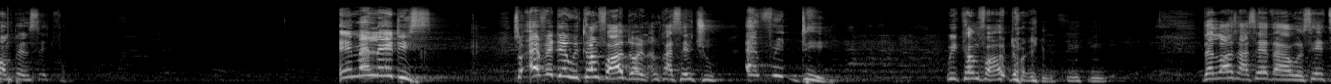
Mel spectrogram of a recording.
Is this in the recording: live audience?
yes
